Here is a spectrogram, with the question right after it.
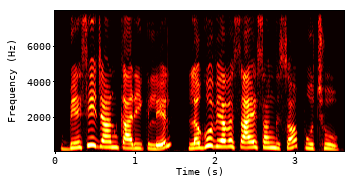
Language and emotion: Maithili, neutral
